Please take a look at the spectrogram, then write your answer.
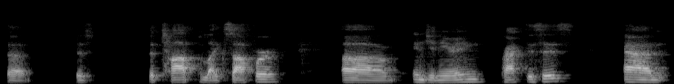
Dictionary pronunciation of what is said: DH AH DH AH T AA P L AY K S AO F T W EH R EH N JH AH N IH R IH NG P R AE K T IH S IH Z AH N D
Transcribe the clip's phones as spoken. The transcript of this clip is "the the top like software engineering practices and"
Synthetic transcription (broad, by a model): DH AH DH AH T AA P L AY K S AO F T W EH R EH N JH AH N IH R IH NG P R AE K T IH S IH Z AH N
